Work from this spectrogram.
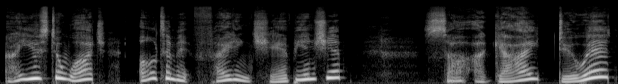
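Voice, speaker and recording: A man's voice: high voice, very animated, slow pace, dark tone, dry recording, clean studio sound, pitched above the performer's own voice, heavily acted. A man voicing a determined, competitive young woman training in martial arts, earnest and exclaiming, in a storybook reading. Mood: eager, competitive.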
